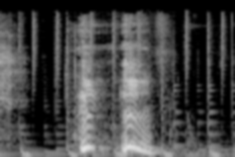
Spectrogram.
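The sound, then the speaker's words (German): A person clears their throat twice in quick succession: two short, rough, voiced bursts, with a few soft clicks and breaths around them and no talking. “ja, räuspern wir uns mal, machen wir noch ein bisschen Party.”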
